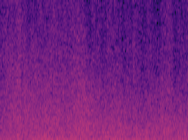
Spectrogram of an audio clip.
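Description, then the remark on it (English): A steady, unbroken roar of wind and rain, dense and rumbling in the low end, holding at a constant level throughout with no voices or distinct individual sounds. “It's just rain and rain and wind.”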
